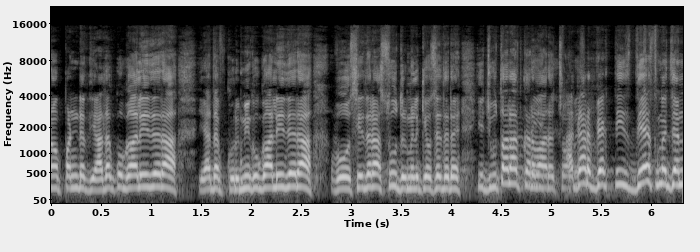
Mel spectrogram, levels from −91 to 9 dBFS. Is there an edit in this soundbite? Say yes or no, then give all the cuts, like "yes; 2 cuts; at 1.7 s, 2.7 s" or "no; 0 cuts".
yes; 1 cut; at 5.1 s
